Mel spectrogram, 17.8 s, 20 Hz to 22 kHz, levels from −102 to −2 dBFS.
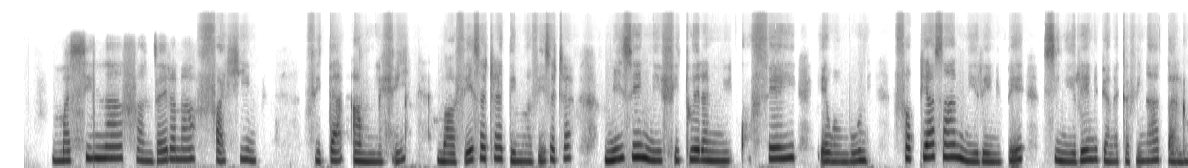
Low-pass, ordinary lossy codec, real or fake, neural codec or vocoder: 14.4 kHz; Opus, 16 kbps; fake; codec, 32 kHz, 1.9 kbps, SNAC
